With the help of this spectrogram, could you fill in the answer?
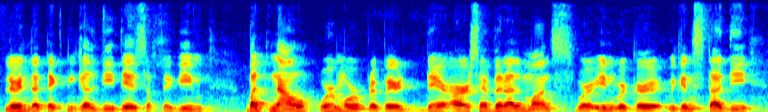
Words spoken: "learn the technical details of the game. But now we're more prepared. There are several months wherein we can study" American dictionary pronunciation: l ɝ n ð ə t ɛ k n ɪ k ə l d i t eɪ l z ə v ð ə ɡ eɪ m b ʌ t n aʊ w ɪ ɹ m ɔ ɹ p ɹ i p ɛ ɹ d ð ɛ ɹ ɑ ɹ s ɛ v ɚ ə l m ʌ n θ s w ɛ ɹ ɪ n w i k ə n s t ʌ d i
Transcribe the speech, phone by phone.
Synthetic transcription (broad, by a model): l ɝ n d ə t ɛ k n ɪ k ə l d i t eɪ l s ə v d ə ɡ eɪ m b ʌ t n aʊ w ɪ ɹ m ɔ ɹ p ɹ i p ɛ ɹ d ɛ ɹ ɑ ɹ s ɛ v ɚ ə l m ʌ n t s w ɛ ɹ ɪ n w i k ə n s t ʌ d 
